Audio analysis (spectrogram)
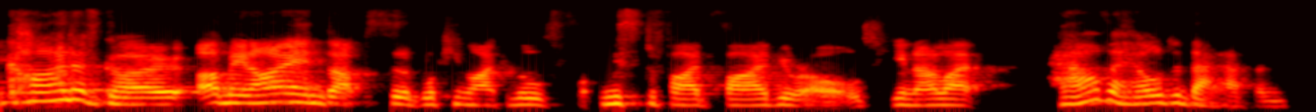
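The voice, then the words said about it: Australian accent with a lisp. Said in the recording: “my lisping and my Australian accent”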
